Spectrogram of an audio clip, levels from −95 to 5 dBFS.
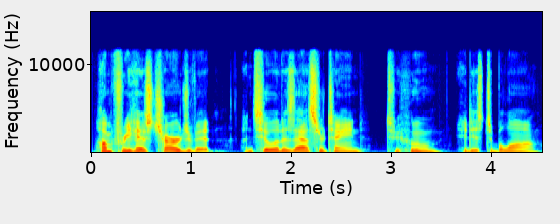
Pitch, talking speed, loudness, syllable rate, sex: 120 Hz, 200 wpm, -19 LUFS, 5.7 syllables/s, male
